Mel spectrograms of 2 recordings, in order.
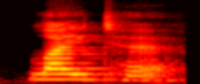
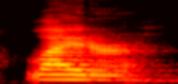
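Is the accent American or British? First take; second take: British; American. First: It is said in a British accent. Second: It is said in an American accent. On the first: "In British dialect, we say lighter" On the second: "In American dialect, we say lighter"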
